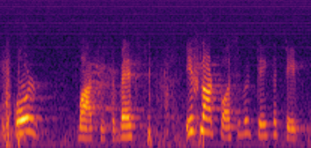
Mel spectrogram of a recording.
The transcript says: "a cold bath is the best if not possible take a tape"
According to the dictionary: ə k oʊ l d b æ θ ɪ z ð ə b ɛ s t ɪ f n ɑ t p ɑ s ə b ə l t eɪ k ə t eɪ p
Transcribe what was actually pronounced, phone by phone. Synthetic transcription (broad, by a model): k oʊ l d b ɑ t ɪ z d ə b ɛ s t ɪ f n ɑ t p ɑ s ə b ə l t eɪ k ə t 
